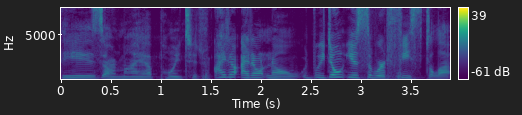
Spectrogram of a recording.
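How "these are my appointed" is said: formal scripture-reading voice, lower and quieter. Showing how people read scripture aloud: King James voice. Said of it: "we read it in a King James voice".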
